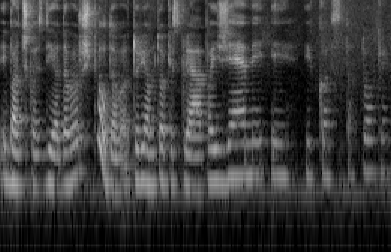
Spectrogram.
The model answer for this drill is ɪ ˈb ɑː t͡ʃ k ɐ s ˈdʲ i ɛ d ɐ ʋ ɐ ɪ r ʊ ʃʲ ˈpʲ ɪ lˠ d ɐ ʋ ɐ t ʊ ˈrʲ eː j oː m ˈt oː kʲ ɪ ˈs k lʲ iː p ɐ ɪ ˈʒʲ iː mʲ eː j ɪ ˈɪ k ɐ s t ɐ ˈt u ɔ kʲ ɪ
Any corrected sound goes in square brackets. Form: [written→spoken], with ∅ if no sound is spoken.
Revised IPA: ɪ ˈb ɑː t͡ʃ k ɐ s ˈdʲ i ɛ d ɐ ʋ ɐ ɪ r ʊ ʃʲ ˈpʲ ɪ lˠ d ɐ ʋ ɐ t ʊ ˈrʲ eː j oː m ˈt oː kʲ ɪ ˈs k lʲ [iː→æː] p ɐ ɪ ˈʒʲ [iː→æː] mʲ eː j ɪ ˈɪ k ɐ s t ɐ ˈt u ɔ kʲ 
